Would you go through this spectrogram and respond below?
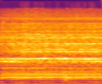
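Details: Loud, steady mechanical hum with a rapid pulsing rumble from an oxygen concentrator running to fuel a micro-torch with propane in a home jewelry studio.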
